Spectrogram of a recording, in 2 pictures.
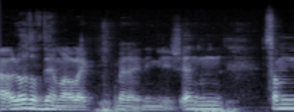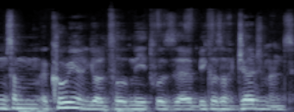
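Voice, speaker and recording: Speaking at a moderate pace with a French accent, a man keeps a medium pitch and fairly even intonation amid audible room echo. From France. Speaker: exchange student. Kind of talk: casual chat. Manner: hesitant, many fillers.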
